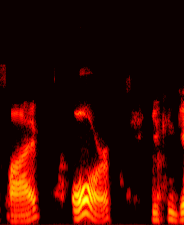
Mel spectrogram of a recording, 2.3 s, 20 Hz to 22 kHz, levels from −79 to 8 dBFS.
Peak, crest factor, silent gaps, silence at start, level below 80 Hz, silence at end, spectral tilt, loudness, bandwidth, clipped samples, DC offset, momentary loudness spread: -4 dBFS; 18 dB; none; 0.1 s; -72 dBFS; 0 s; -7 dB/octave; -21 LUFS; 6.6 kHz; under 0.1%; under 0.1%; 21 LU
